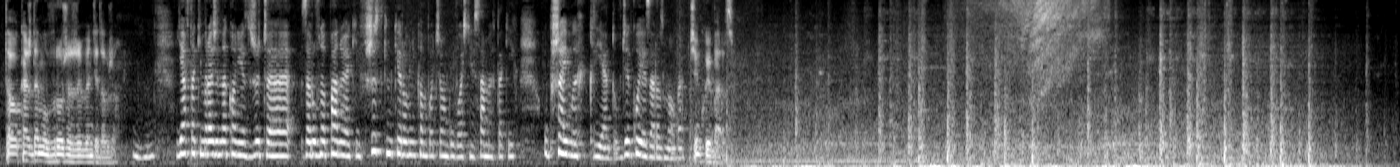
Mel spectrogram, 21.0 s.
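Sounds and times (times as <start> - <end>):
train wheels clicking over rail joints: 11.7 - 21.0
hissing burst: 14.0 - 16.8.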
